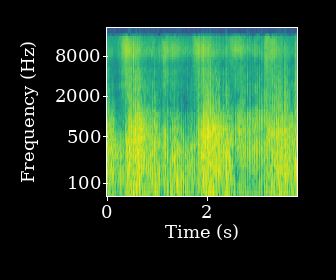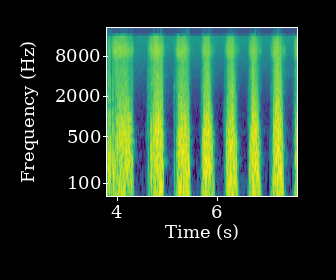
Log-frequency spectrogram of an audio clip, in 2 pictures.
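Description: Long nails scratch a soft, ribbed brown fabric pillow, giving a dense, muffled, low-heavy rasping that runs steadily for about four seconds. After a brief pause, it breaks into six separate, rhythmic scratch strokes.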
